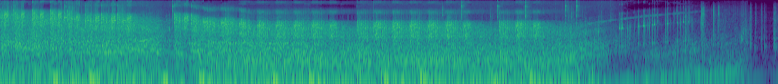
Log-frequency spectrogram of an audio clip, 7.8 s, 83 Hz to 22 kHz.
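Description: Max Payne 2 video game gunfire rattles in a dense, loud burst of rapid automatic shots that runs for about six seconds and then cuts off, leaving a fading tail and a lone final shot.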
